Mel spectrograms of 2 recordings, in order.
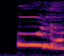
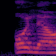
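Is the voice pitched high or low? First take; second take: high; low. First: A light, high head voice is used. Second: A full, lower chest voice is used. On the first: Few people speak this way. "El registro de voz de cabeza ... Muy pocas personas hablan así" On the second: This is the ordinary speaking voice. "La voz de pecho ... es la voz que en general utilizamos para hablar"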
